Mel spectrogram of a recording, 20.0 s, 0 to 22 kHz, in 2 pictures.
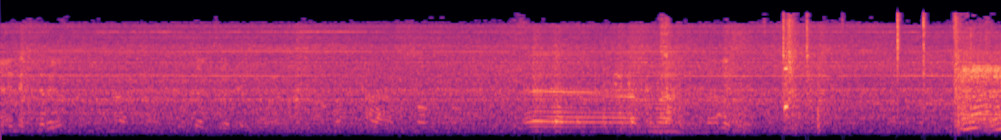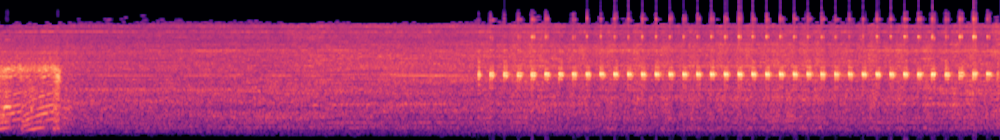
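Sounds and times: steady background noise: 14.3 - 20.0
rapid high-pitched warning beeps: 14.8 - 20.0.

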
